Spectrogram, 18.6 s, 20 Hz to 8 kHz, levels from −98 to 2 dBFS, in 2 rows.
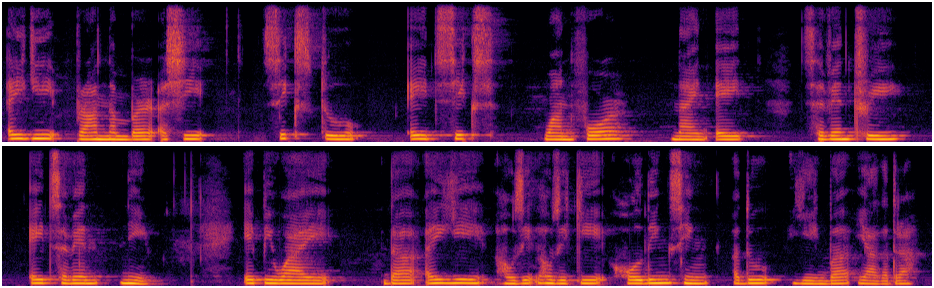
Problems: none marked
